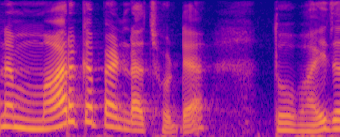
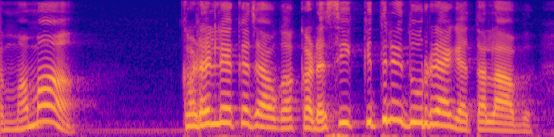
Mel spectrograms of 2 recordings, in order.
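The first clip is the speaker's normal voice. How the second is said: loud questioning call; 4 semitones higher, 6 dB louder than usual. Acted. केकड़ा उड़ते बगुले से पूछता है.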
